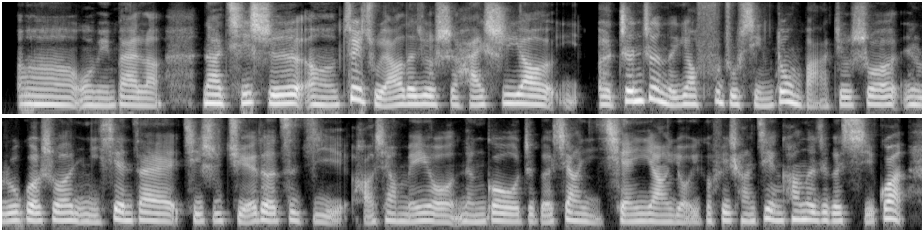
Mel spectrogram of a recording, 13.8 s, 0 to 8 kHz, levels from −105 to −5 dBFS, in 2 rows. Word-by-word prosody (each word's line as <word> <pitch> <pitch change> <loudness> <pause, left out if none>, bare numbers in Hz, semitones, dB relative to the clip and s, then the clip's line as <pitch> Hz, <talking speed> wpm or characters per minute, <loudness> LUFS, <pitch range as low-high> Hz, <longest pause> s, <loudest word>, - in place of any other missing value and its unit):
嗯， 175 -3 +1
我 155 - -2
明 155 0 -4
白 165 -1 -1
了。 150 -2 -4 0.3
那 200 -1 +5
其 200 +3 +2
实， 195 -2 +7
嗯， 165 -1 -1
最 280 - +4
主 205 -10 0
要 155 +3 +1
的 180 0 +5
就 180 0 +3
是 170 -1 +1
还 160 0 -3
是 195 +4 +3
要 180 -3 +4
以 - - -16
呃， 175 - -1
真 240 +9 +7
正 250 -3 +4
地 160 - 0
要 180 +2 +1
付 180 +6 -4
诸 185 -4 -1
行 155 -3 -3
动 225 -2 +3
吧。 155 - -8
就 165 +4 -3
是 165 - -4
说 175 -1 0
如 165 +1 -2
果 175 -1 +1
说 175 0 -1
你 155 -3 -4
现 170 +4 0
在 165 -3 -1
其 155 - -5
实 160 +1 -4
觉 155 -4 -3
得 175 -3 +2
自 170 +2 -3
己 150 -5 -10
好 - - -10
像 165 0 -5
没 155 +1 -4
有 145 -4 -2
能 150 -1 -7
够 160 -2 0
这 155 0 -9
个 140 -1 -6
像 170 0 -2
以 145 - -9
前 155 -1 -2
一 - - -4
样 150 -2 -3
有 145 - -7
一 - - -10
个 160 - -10
非 170 +2 -4
常 160 -2 -5
健 190 -1 -1
康 185 +2 -1
这 180 - 0
个 - - -9
的 165 - 0
习 165 0 0
惯， 210 -4 +1
170 Hz, 300 characters per minute, -22 LUFS, 155-180 Hz, 0.3 s, 实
